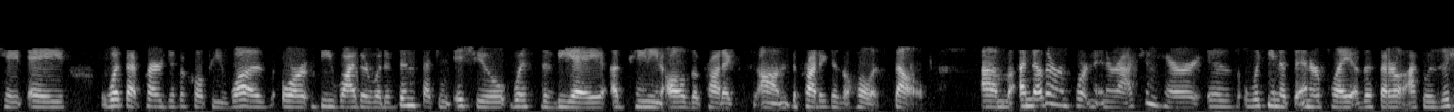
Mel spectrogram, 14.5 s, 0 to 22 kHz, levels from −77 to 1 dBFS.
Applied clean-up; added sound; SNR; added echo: none; none; none; none.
